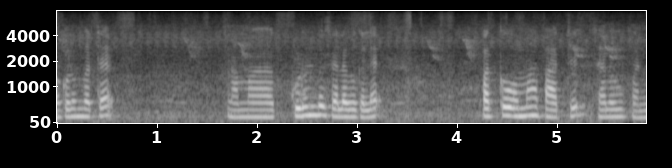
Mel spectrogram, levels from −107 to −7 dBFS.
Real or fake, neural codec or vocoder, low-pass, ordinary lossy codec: real; none; none; none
